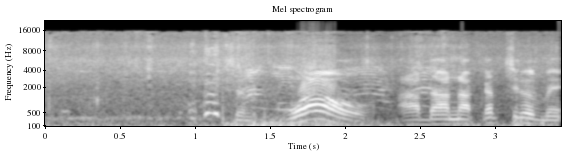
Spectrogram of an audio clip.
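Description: A young man laughs and speaks with animation close by.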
